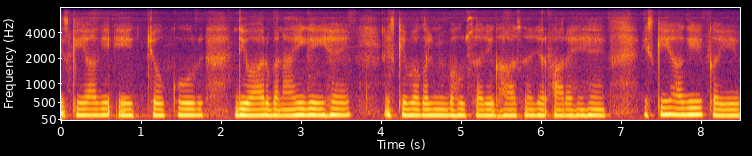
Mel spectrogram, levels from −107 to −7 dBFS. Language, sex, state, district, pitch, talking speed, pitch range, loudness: Hindi, female, Chhattisgarh, Korba, 160 Hz, 150 wpm, 155-165 Hz, -16 LUFS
